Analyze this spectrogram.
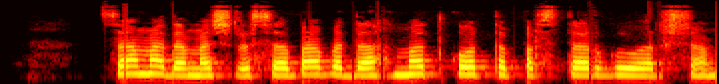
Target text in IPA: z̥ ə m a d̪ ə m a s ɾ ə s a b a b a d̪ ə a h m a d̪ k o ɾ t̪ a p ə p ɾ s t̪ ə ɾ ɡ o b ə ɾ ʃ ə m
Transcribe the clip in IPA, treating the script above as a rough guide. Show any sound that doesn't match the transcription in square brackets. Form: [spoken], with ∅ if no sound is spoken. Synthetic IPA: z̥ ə m a d̪ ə m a [ʃ] ɾ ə s a b a b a d̪ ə a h m a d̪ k o ɾ t̪ a p ə [∅] ɾ s t̪ ə ɾ ɡ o [w] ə ɾ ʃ ə m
